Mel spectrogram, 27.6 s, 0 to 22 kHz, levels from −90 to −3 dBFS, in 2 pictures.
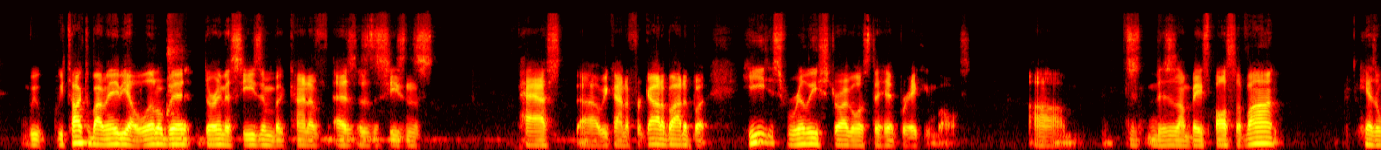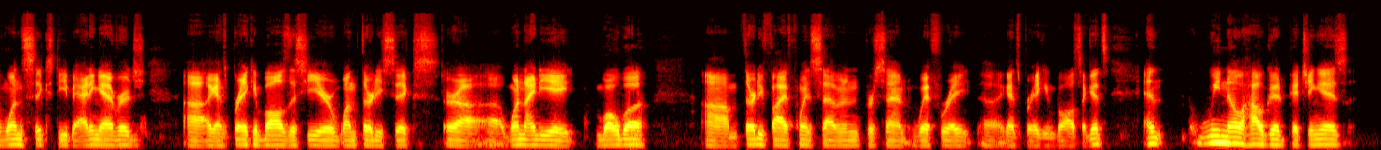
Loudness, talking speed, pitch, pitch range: -26 LUFS, 160 wpm, 105 Hz, 95-115 Hz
